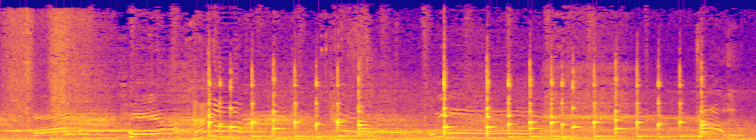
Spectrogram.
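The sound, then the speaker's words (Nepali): A mobile phone ringtone for a call at night plays a quick melodic pattern. Many rapid, evenly spaced bright pulses repeat steadily over a quiet, low background. “यति राति कसले phone गर्छ हजुरलाई?”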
